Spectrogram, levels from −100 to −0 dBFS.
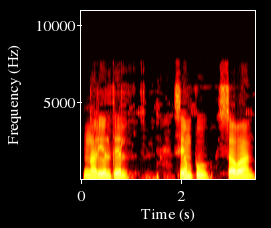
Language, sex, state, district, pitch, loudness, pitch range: Bengali, male, West Bengal, Paschim Medinipur, 120 Hz, -16 LUFS, 115-140 Hz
